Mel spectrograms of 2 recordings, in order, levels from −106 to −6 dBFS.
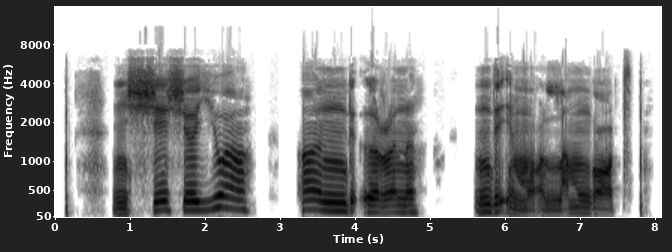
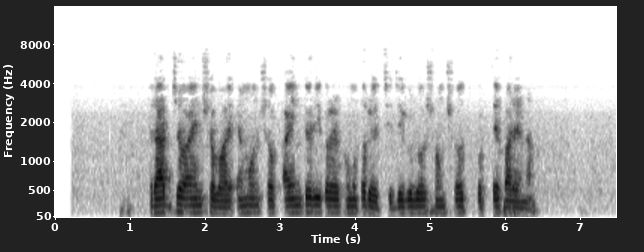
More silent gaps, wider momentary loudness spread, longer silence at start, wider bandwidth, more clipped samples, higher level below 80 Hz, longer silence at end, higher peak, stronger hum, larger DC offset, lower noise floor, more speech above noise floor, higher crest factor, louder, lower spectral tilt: first, 0.71-0.76 s, 2.69-2.85 s, 2.98-3.23 s, 4.97-5.05 s, 5.19-5.27 s, 5.35-5.59 s vs none; first, 12 LU vs 8 LU; second, 0.45 s vs 1.25 s; first, 6.8 kHz vs 4.2 kHz; neither; first, -48 dBFS vs -64 dBFS; second, 0.4 s vs 1.05 s; about the same, 0 dBFS vs -2 dBFS; neither; neither; second, -39 dBFS vs -67 dBFS; second, 26 dB vs 47 dB; about the same, 14 dB vs 18 dB; first, -13 LUFS vs -20 LUFS; second, -6.5 dB/octave vs -11 dB/octave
